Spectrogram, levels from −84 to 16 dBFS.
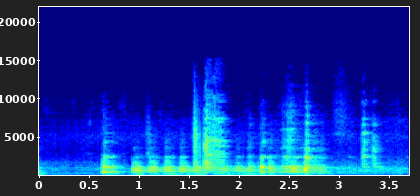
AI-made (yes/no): yes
